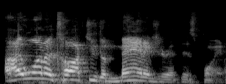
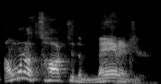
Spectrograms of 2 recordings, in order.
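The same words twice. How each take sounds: First: Louder, higher retold demand; emphatic annoyed complaint; pissed off. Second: Firm, restrained complaint; mildly annoyed demand; retold annoyance. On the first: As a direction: demand the manager, really fed up. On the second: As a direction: ask for the manager with a touch of irritation. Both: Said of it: "Like, I'm pissed".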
